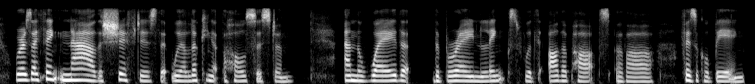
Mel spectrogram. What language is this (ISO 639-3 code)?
eng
